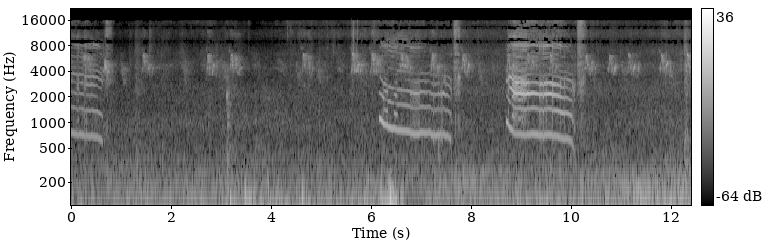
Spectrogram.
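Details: Young homeless street cats fed outdoors: three drawn-out meows, each sliding slowly downward with bright harmonics and spaced a few seconds apart, over a low rumble of outdoor background noise and scattered knocks.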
